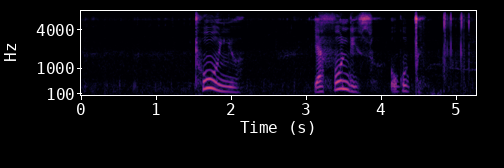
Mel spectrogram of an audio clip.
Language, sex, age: Xhosa, female, 32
